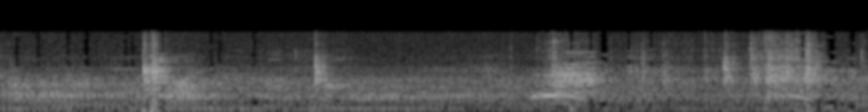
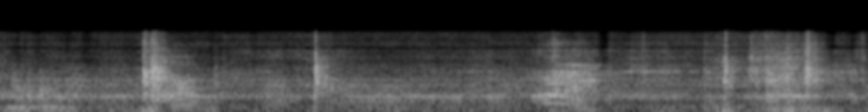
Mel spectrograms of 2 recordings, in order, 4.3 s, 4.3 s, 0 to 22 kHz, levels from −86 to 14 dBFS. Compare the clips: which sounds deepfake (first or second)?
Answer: second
